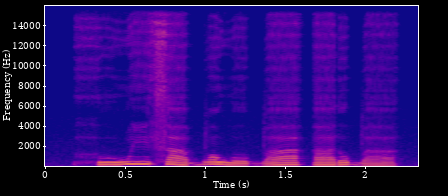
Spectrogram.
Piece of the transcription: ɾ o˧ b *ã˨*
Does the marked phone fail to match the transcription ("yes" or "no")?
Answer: yes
